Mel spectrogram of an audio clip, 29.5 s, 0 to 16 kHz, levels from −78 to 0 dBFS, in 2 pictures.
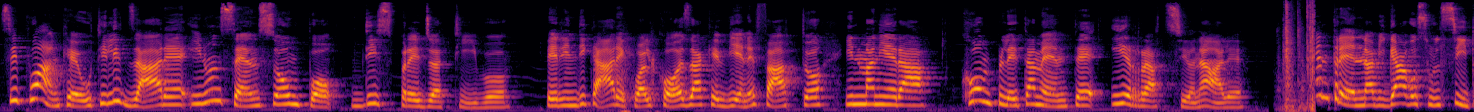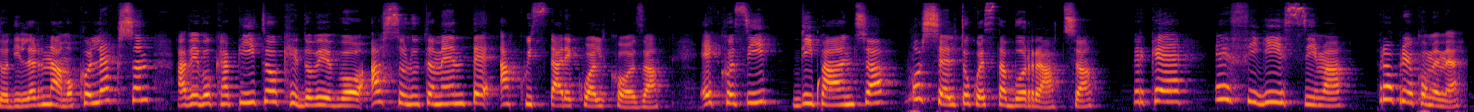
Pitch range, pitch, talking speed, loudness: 220-315 Hz, 270 Hz, 100 wpm, -20 LUFS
